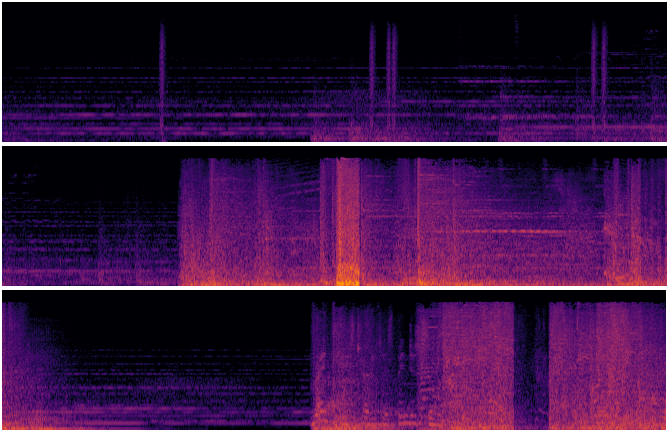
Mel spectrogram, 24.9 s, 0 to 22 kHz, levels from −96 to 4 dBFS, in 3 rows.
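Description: Three sudden gain jumps shift the sound and its background noise together: up about 18 dB at 12.49–12.77 s, down about 6 dB at 16.29–16.60 s, and down about 16 dB at 23.01–23.46 s. Each likely comes from a digital gain step applied without a ramp.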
